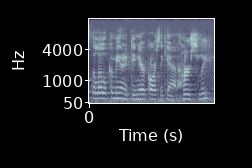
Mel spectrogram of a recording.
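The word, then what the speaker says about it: Pursley: to what was the little community near corsican persley spell it pu r SLE y all right that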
